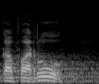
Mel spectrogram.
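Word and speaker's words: كَفَرُوا: Kemudian kafaru ya ro berbaris domah bertemu dengan wau sukun.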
